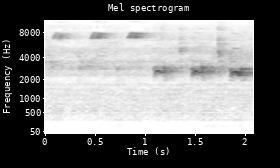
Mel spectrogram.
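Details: Thrush nightingale singing: a few thin high whistles at first, then three louder, harsher notes in quick sequence, faint against a quiet background.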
